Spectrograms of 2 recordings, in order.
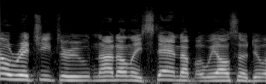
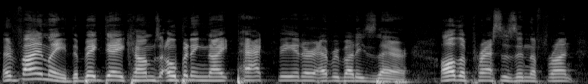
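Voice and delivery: ordinary talk

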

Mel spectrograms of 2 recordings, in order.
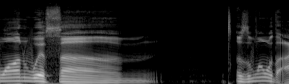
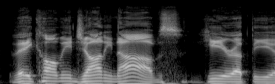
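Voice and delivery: ordinary talk, nothing marked

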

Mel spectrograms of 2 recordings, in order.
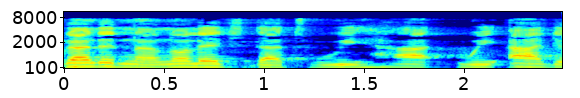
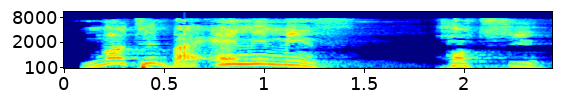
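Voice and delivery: proclaiming; 8 semitones higher, 5 dB louder than usual. Acted. Preacher repeating the promise loudly.

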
